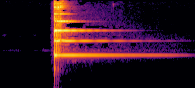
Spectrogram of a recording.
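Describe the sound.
A single clink of crystal glasses in a toast gives a sharp strike that rings on as a clear, bright tone and slowly fades over about a second, with nothing else around it.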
